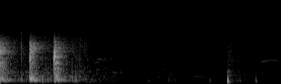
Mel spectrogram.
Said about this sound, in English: You knock until somebody answers.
